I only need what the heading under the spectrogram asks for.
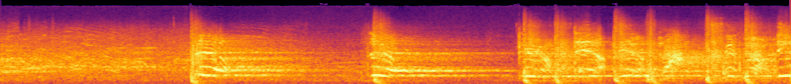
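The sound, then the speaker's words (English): Heavy, sharp impacts from a film fight scene land over a sustained tonal backdrop: two isolated blows a couple of seconds apart, then a rapid flurry of punchy hits near the end, including a kick that really knocks a man out. “This is the kick. He is really knocked out in that sequence.”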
